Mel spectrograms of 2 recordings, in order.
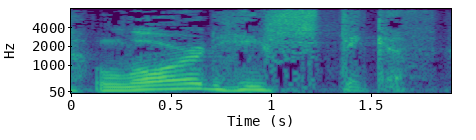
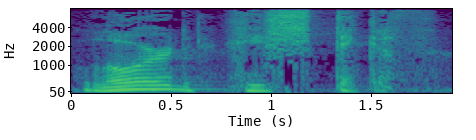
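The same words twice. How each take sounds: First: Slow, with "stinketh" drawn out; savoring King James. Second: Slow, hushed, savoring "stinketh"; drawn-out breathy "he stinketh"; relishing King James. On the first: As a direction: relish every sound of "stinketh". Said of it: "that is so great". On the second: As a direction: linger on "stinketh" in a near whisper. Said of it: "I love this verse out of the King James". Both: Shown as a demonstration.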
